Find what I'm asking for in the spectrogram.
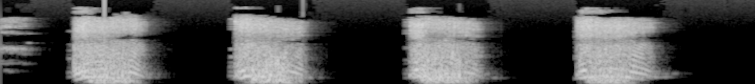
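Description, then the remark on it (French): Four loud, blustery fart sound effects, standing for a wolf blowing hard with its rear end in a told fairy tale, in a steady, evenly spaced sequence, each a rough, sputtering blast about half a second long, separated by short silences, with no talking. “Mais le loup souffla si fort avec son derrière que la marmite fut renversée”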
